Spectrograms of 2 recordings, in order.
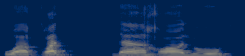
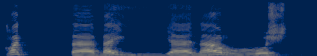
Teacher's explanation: Jadi tak boleh hilanglah bunyi qalqalahnya sebab dah ada idgham. Idgham ni dia menggugurkan qalqalah yang ada pada huruf dal itu.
